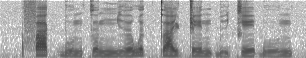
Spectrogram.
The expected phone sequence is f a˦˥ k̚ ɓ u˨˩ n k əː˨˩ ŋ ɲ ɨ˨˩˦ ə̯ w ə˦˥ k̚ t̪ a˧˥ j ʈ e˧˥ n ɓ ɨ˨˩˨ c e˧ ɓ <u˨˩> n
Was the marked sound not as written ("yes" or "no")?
yes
